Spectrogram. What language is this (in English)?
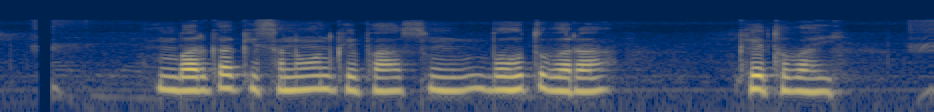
Magahi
